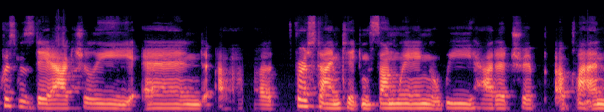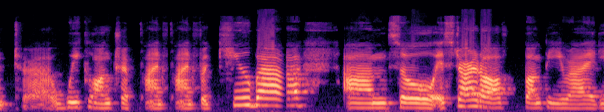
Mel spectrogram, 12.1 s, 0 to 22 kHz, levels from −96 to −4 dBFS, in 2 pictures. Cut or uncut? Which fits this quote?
cut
